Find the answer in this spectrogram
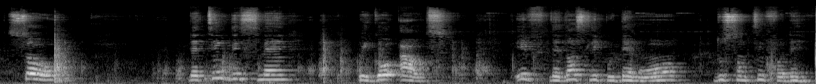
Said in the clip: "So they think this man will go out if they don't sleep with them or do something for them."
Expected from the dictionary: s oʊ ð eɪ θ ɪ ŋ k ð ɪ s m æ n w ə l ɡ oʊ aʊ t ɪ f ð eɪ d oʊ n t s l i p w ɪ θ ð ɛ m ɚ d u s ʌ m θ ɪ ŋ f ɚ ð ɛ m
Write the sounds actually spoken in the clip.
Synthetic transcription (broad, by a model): s oʊ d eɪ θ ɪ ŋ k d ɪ s m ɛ n w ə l ɡ oʊ aʊ t ɪ f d eɪ d oʊ n t s l i p w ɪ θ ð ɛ m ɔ d u s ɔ m t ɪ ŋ f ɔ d ɛ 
